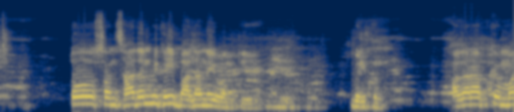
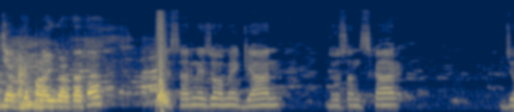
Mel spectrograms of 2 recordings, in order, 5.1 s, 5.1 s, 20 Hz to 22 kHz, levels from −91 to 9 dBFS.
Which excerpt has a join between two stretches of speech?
second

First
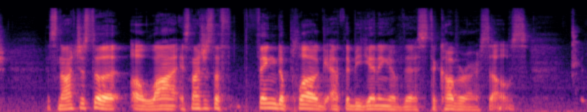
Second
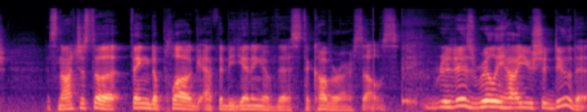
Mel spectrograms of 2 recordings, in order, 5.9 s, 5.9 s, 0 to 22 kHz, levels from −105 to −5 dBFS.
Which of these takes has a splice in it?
second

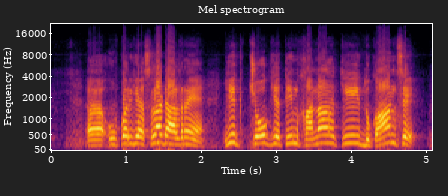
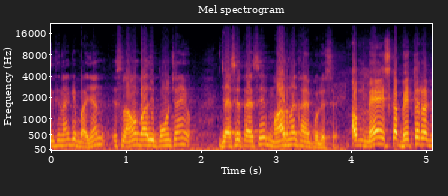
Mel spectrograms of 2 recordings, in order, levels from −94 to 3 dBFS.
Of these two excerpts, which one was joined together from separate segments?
second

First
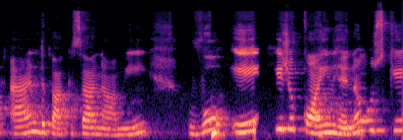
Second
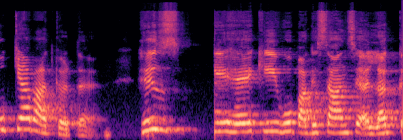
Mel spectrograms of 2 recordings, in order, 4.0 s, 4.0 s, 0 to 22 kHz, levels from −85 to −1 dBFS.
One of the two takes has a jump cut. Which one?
second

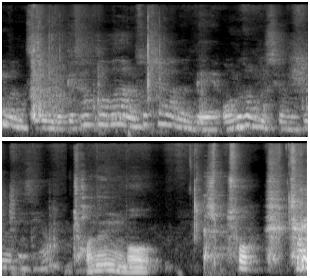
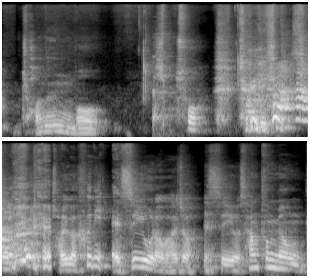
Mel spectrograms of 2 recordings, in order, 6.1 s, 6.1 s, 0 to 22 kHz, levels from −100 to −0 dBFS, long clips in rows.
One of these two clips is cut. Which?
second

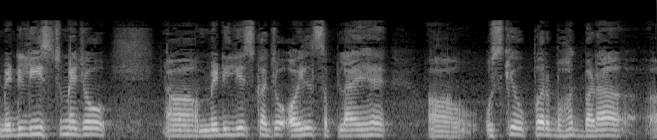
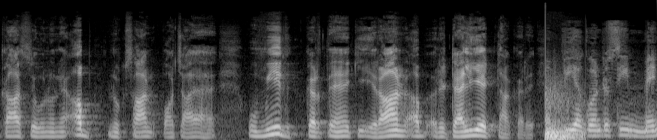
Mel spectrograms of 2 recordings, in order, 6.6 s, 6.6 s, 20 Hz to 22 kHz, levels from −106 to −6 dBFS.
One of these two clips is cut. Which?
second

